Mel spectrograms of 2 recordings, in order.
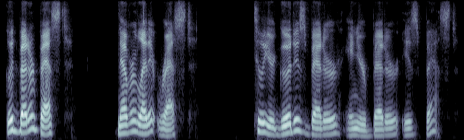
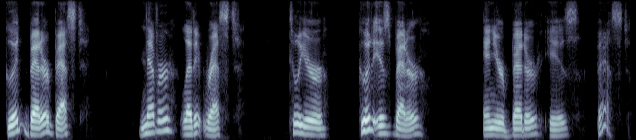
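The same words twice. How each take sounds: First: It is read at a faster pace. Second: It is read at a slower pace.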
